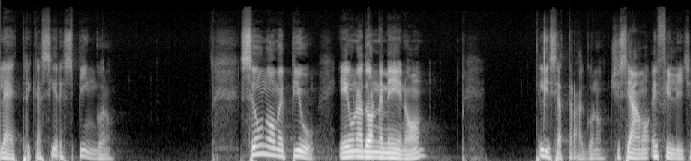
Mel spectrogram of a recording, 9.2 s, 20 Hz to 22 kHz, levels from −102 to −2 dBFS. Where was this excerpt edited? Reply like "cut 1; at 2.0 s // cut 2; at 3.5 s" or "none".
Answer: none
